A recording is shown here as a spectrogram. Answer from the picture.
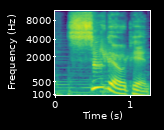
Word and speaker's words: pseudo-pin: Pseudo-pin, I think the grandmasters call it. But words with a silent P are tough.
